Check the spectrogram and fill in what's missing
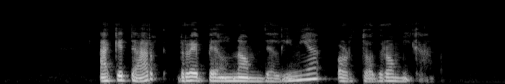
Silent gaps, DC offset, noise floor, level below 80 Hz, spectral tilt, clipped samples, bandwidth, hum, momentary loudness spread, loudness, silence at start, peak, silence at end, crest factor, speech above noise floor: none; under 0.1%; -72 dBFS; -56 dBFS; -9.5 dB/octave; under 0.1%; 7 kHz; none; 9 LU; -18 LUFS; 1 s; -2 dBFS; 0.8 s; 18 dB; 54 dB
